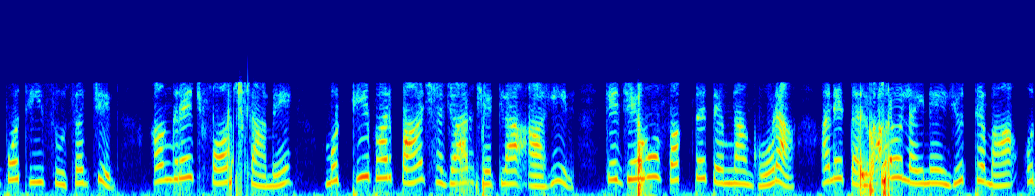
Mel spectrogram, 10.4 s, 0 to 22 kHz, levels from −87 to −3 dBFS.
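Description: GSM full-rate codec coding runs through the whole clip. The speech has been squeezed through a vocal-tract model excited by regularly spaced pulses, which fits GSM full rate at around 13 kbps. Nothing survives above 4 kHz, so the speech sounds dull and boxed-in. The pulse excitation gives every voiced stretch a plainly audible buzzy, gravelly roughness.

GSM bit errors break through at 2.28 to 2.51 s, 4.56 to 4.87 s, 6.36 to 6.49 s and 8.56 to 8.95 s. In each burst, corrupted bits reached the decoder and scrambled its filter, pitch or gain values for a run of frames. The spectrum lurches and the level jumps, so the speech collapses into squawks, pops and gargling. The first burst has the highest error rate, at 7.4%, and the last runs longest.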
